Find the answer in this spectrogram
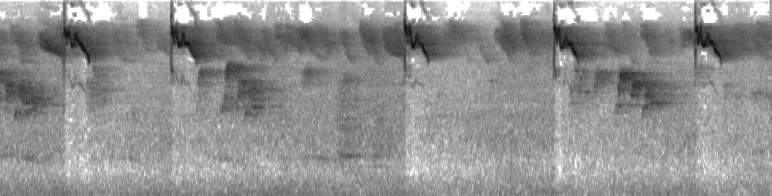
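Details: Caged warbling white-eye of bantam-like build giving five piercing, high, downslurred notes roughly every one to one and a half seconds, over a continuous background of faint, thin, chattering warbles.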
